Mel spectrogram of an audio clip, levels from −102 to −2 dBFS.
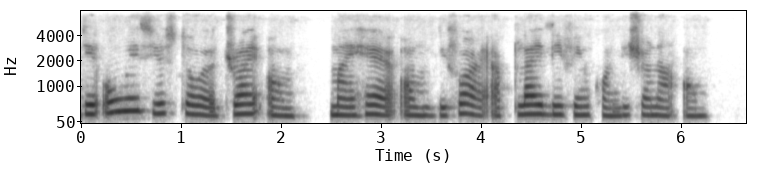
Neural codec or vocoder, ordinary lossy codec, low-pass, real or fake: none; Opus, 16 kbps; 7.2 kHz; real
